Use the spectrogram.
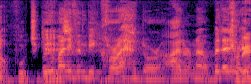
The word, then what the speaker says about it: Corregidora: And they said Corregidora. Yeah, they pronounced it soft G, but All right. I'm not Well, Portuguese. it might even be Corregidora.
